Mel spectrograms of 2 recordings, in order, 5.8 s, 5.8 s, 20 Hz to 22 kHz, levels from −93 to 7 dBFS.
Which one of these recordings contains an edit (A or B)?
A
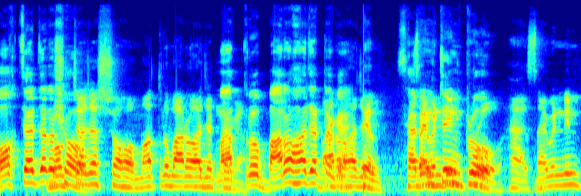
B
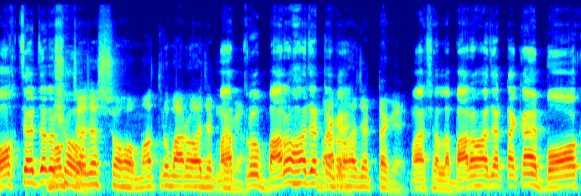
A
